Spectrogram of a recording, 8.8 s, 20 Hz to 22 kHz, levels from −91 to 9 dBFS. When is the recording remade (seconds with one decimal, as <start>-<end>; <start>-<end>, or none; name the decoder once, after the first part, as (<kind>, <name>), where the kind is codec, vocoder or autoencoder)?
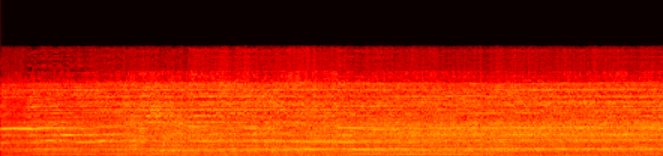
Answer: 1.3-2.5 (codec, SNAC); 2.9-4.5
